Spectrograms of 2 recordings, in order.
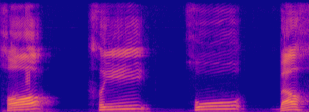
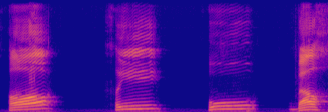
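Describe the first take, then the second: Both takes have the same delivery.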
